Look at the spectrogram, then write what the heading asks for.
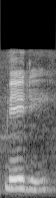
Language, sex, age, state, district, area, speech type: Sindhi, female, 60+, Uttar Pradesh, Lucknow, urban, spontaneous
